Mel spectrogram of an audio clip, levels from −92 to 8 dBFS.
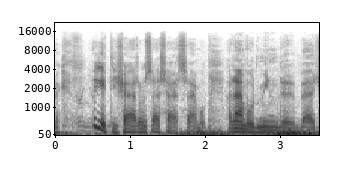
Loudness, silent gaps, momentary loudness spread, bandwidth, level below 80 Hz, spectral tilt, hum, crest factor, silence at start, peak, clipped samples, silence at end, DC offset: -19 LUFS; none; 8 LU; 13.5 kHz; -22 dBFS; -7 dB/octave; none; 14 dB; 0 s; -2 dBFS; under 0.1%; 0 s; under 0.1%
